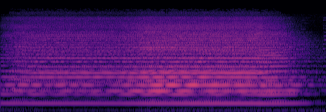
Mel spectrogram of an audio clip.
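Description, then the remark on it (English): A passenger train's horn sounds at a road crossing, one long, unbroken blast, loud, its brassy chord holding steady before it trails off at the end. No voices are heard. “He explains that blowing the horn at a road crossing isn't determined by each engineer's personal touch, but rather federal regulations.”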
